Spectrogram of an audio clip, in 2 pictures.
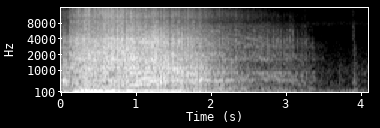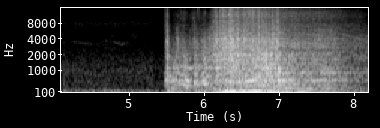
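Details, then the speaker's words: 1983 GMC Sierra 250ci straight-six, 4-speed OD, sitting 17 years, new cap, rotor and plug wires: fires on carb cleaner and roars about two seconds, then dies; runs only briefly on primer, no fuel supply. "yeah that cleared it right out all right so we heard it fire up sounds good for one second at a time"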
